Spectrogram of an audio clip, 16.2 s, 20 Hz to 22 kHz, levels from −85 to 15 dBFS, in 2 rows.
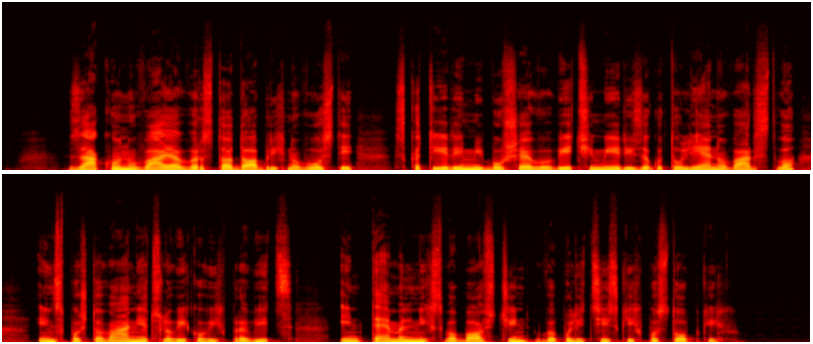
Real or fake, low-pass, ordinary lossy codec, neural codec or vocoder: real; 19.8 kHz; none; none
